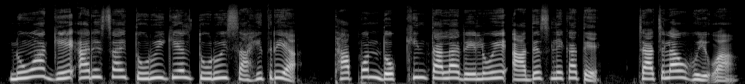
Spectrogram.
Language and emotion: Santali, neutral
